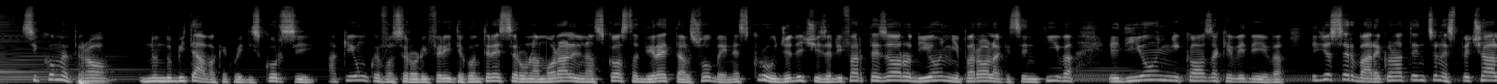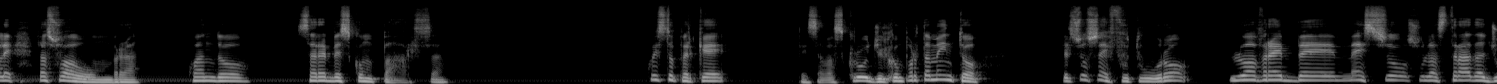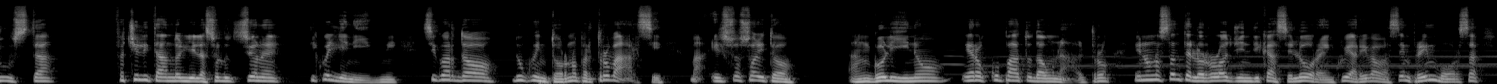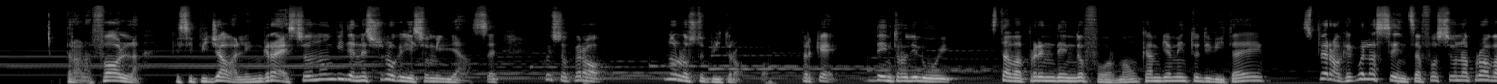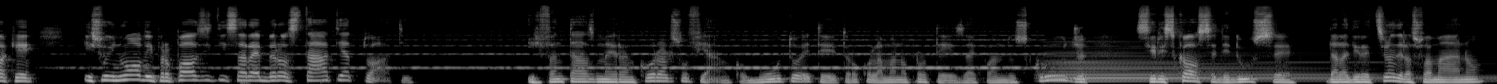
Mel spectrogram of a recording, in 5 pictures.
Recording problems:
background music; noticeable; throughout; 15 dB below the speech

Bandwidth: 16.5 kHz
